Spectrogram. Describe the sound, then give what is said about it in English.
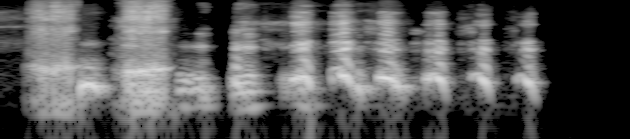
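A pig grunts and oinks in a quick burst of about a dozen squealy snorts, loud, each call shorter than the last before it stops abruptly. “Oh man, get the pig.”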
